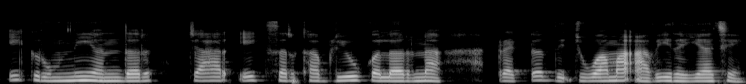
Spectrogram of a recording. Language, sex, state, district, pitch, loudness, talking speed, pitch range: Gujarati, female, Gujarat, Valsad, 170 Hz, -23 LUFS, 130 wpm, 160-180 Hz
